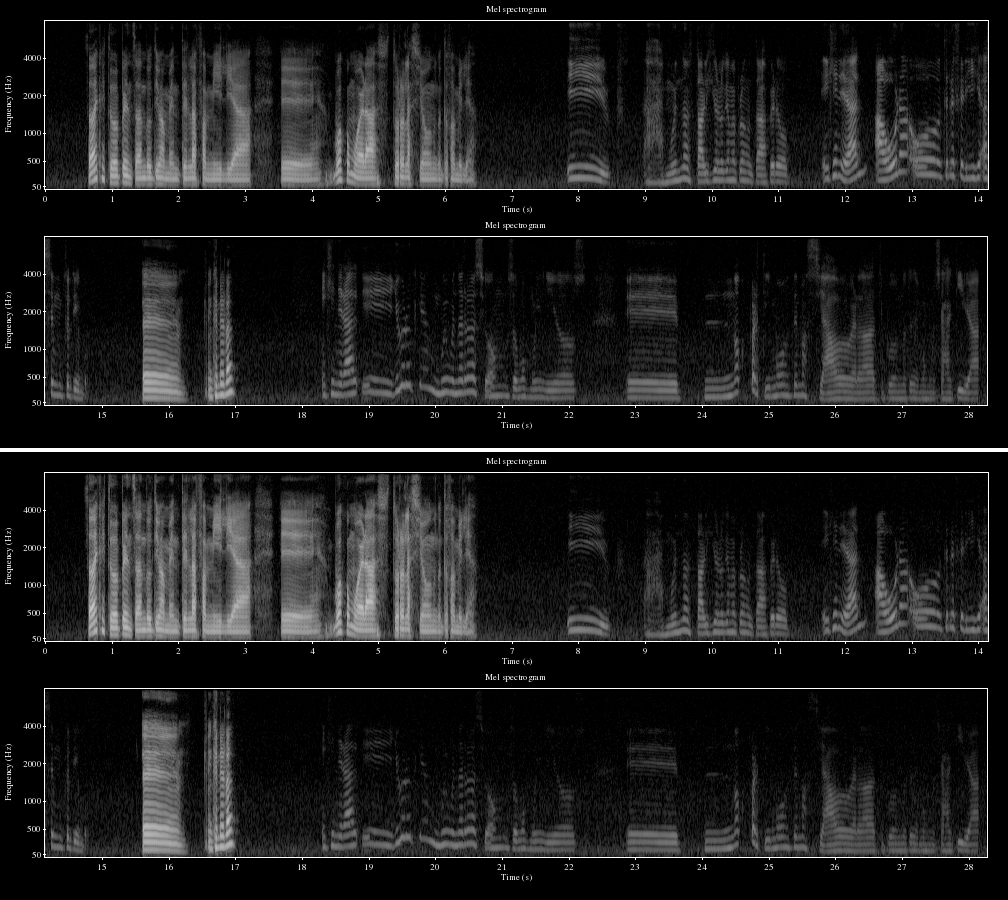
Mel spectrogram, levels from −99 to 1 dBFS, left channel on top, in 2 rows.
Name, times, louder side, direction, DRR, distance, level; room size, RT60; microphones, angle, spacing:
voice 1, 0.6-6.5 15.6-16.2 16.6-17.0, right 5 dB, 60° right, 0.6 m, -34 dB
voice 2, 7.8-8.7 9.0-11.2 11.6-14.8 18.3-22.2 22.8-23.7 24.0-28.1, left 2 dB, 75° left, 5.8 m, -55 dB
head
